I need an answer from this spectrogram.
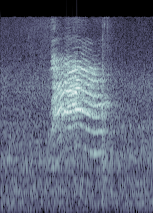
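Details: A female house cat answers when asked to talk, giving a short, high, bright meow of about half a second in a quiet room.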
